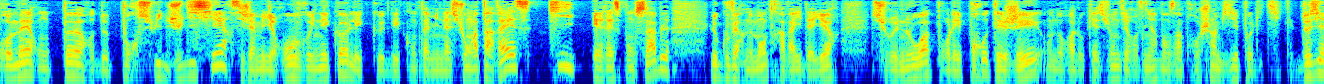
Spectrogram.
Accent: France; chez nous en France

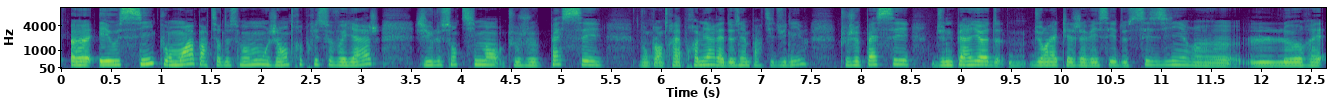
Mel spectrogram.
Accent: Nice, Provence-Alpes-Côte d'Azur, France; born there; je suis née à Nice et sur une rive méditerranéenne qui regardait plutôt vers le sud et vers l'autre côté de la Méditerranée et de parents qui venaient de l'autre côté de la Méditerranée.

